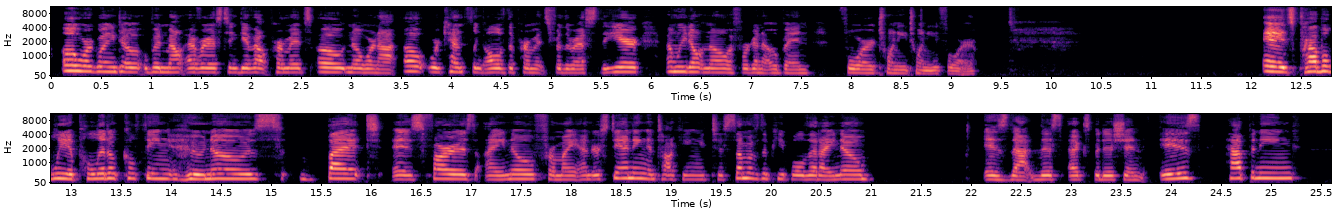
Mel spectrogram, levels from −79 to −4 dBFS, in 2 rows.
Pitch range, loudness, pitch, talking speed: 190-225 Hz, -24 LUFS, 205 Hz, 165 wpm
